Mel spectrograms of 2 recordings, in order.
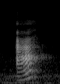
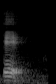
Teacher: so the sound is a lot more open and wide the e sound is flatter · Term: short a sound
